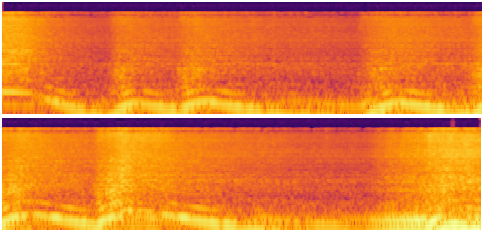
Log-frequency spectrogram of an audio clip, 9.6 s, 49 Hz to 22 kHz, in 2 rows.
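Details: New 2275cc air-cooled VW engine, dual 44mm Webers, Engle 120 cam, after timing set, carbs synchronized, idle mixture adjusted and valves readjusted: throaty flat-four blips up and settles smoothly, crisp throttle, no misses or knocks.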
